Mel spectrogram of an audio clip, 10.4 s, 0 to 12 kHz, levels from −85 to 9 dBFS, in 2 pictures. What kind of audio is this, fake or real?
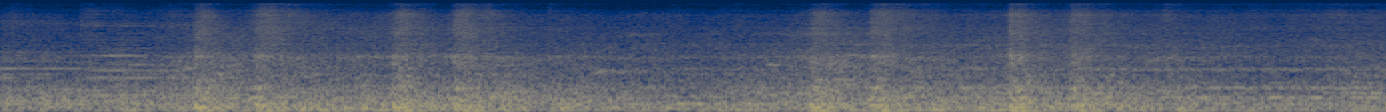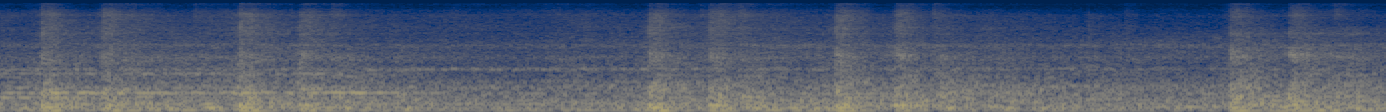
fake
